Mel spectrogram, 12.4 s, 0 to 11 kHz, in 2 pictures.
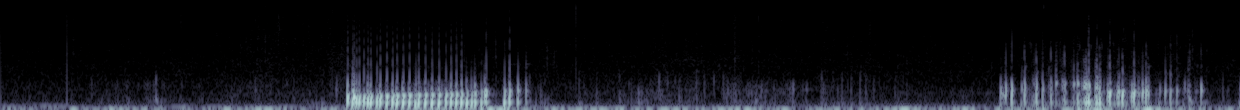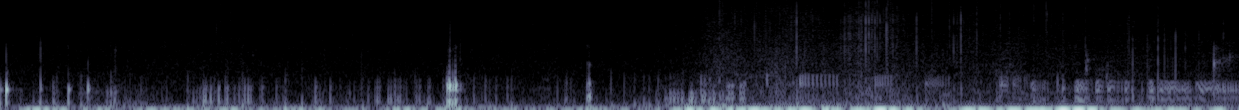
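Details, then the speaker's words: Low gurgling, rumbling stomach noises with loud bursts, likened to construction noise, from a hungry person during days 1–4 of a first 7-day fast after holiday overeating: hunger bowel sounds (borborygmi). ""เอ๊ะ!ฉันได้ยินเสียงก่อสร้างดังมาจากท้องของฉัน!""ท้องของฉันเลียนเสียงการก่อสร้างหรือเปล่า""เป็นวันที่ท้องร้องแต่เสียงก่อสร้างดังสนั่น"“โอ้ยท้องร้อง”"เสียงดัง"."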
